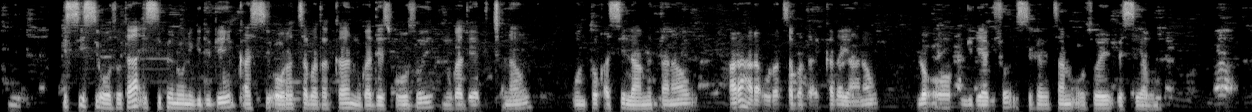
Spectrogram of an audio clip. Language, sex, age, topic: Gamo, male, 25-35, agriculture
